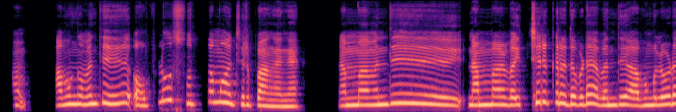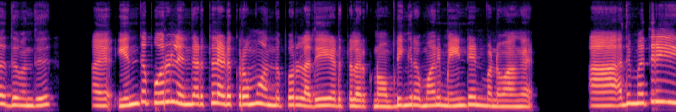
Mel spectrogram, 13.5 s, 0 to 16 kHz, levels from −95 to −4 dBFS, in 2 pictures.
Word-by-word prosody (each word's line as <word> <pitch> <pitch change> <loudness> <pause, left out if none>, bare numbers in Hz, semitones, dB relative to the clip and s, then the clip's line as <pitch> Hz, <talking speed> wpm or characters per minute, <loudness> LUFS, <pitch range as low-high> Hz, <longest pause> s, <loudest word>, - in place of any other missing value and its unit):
அ - - -6 0.4
அவுங்க 270 +2 +1
வந்து 285 +2 +2 0.3
அவ்ளோ 330 - -6 0.2
சுத்தமா 295 +4 -3
வச்சுருப்பாங்கங்க. 220 -7 -1 0.5
நம்ம 235 +2 +1 0.2
வந்து 260 +4 +2 0.8
நம்ம 250 +1 +2
வைச்சுருக்குறத 300 +3 0
விட 260 +3 +1 0.2
வந்து 235 +2 +1
அவுங்களோட 240 +4 +1
இது 240 - 0
வந்து 225 +1 0 0.5
அ - - -2 0.3
எந்த 285 +7 +2
பொருள் 335 +1 +3
எந்த 265 +1 +3
எடத்துல 285 +2 +1
எடுக்குறோமோ 270 +1 +1
அந்த 230 -1 0
பொருள் 240 -3 +1
அதே 215 +3 0
எடத்துல 210 -1 -2
இருக்கணும், 195 0 -2
அப்டிங்கிற 230 +5 0
மாரி 225 +2 0
மெயின்டெயின் 230 +1 +1
பண்ணுவாங்க. 195 -1 -1 0.7
அ - - +2 0.2
அதுமாதிரி 300 +6 +2
245 Hz, 140 wpm, -19 LUFS, 225-285 Hz, 0.8 s, பொருள்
